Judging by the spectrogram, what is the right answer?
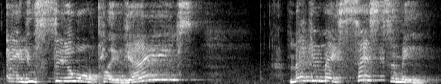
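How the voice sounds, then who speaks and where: A woman's voice: sits high, sing-song, slow pace, a bit bright, echoey room, a little hiss or hum. A woman in her late thirties giving a blunt, profane, streetwise talk straight to the camera, preaching about people who play games. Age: 30s. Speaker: vlogger. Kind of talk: unscripted personal rant.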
